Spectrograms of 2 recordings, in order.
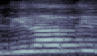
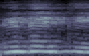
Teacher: পূর্ববর্তী হস্যইকার এবং পরবর্তী হস্যইকার এই দুটো স্বরধ্বনির প্রভাবে মধ্যবর্তী আকার পরিবর্তন হয়েছে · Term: মধ্যবর্তী স্বরসঙ্গতি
